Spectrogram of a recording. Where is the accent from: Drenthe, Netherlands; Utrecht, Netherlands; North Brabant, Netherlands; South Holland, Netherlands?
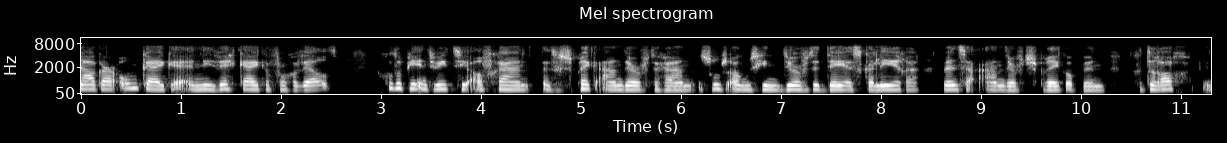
North Brabant, Netherlands; Sprang-Capelle; een deel van mijn jeugd heb ik doorgebracht in Sprangepelles, een klein dorpje.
